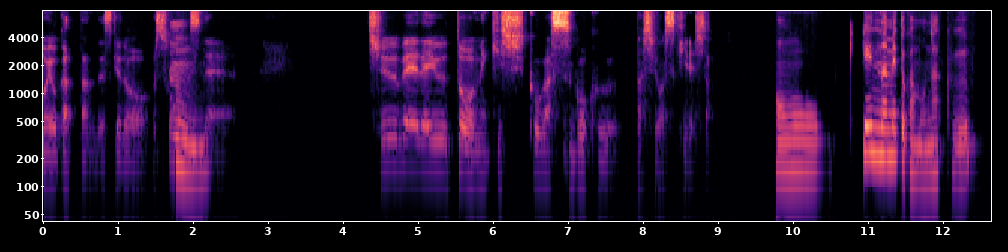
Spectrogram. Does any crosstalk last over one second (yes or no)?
no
